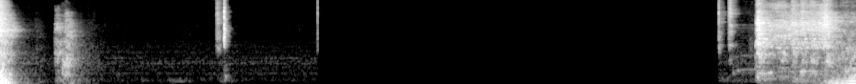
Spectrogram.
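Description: A car's engine is cranked with a start button: a brief whir and a few sharp clicks come first, then a long silence, then the engine catches and settles into a steady close running hum.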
